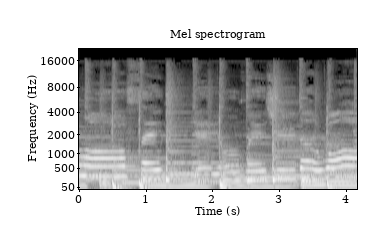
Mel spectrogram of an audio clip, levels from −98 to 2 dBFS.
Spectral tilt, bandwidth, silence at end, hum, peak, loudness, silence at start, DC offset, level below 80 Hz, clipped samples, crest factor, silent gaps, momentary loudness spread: -6.5 dB/octave; 17 kHz; 0 s; none; 0 dBFS; -13 LUFS; 0 s; under 0.1%; -22 dBFS; under 0.1%; 10 dB; none; 5 LU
